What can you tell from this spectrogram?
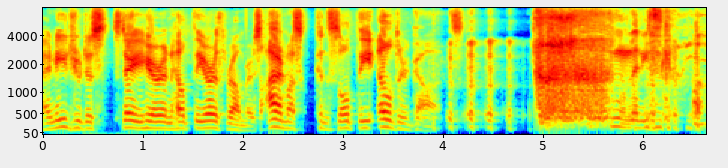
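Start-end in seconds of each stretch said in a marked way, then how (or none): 0.0-4.2 deadly serious, weighty, grave, carefully enunciated delivery. Describing a character who is serious the whole time, imitating a very serious man. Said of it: "He's just so serious the whole time".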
